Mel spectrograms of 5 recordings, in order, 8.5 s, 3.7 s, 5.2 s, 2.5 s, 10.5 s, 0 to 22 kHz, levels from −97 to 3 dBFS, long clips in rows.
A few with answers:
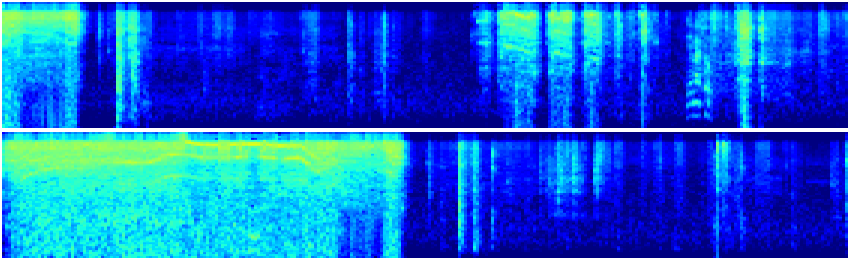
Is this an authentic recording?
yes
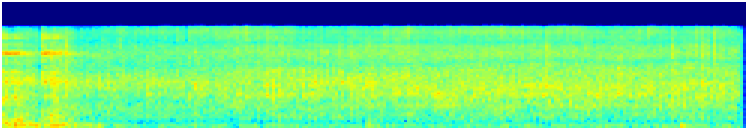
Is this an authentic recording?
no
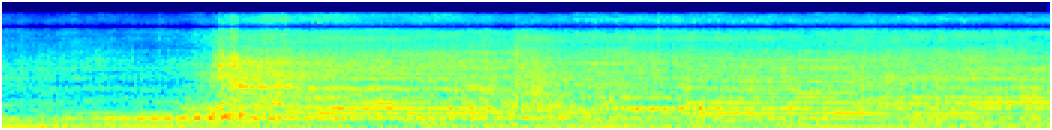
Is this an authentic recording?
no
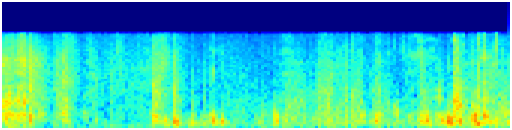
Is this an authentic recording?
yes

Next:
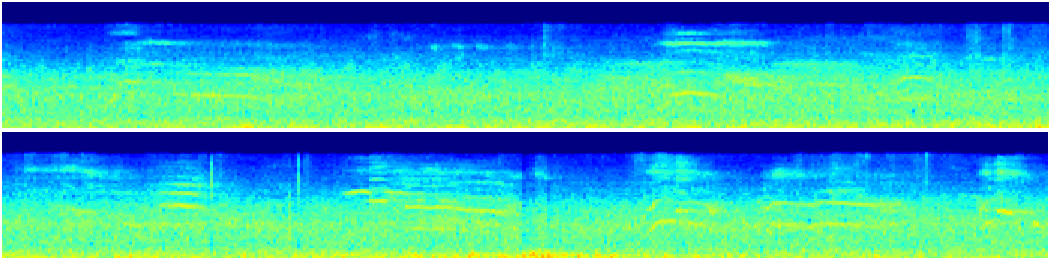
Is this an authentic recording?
no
